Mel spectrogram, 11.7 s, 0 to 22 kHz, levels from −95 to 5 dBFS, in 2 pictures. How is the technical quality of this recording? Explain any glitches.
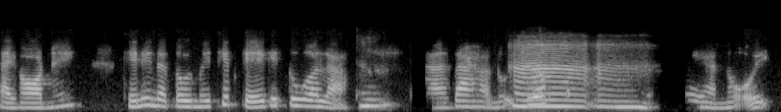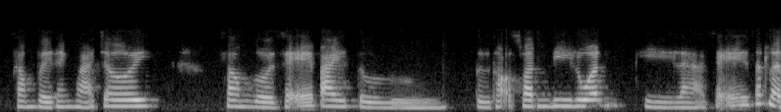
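The recording has three kinds of glitches typical of a voice call. The speech has nothing above 8 kHz, which fits a call codec like Opus at roughly 20 kbps.

Echo leak, 3.06 to 3.10 s. A very faint delayed copy of the speech slips through, about 35 dB below the voice. It arrives 405 ms late. This is likely a loudspeaker on the far side feeding its microphone, with the echo canceller missing a fragment.

Speech suppressed in double talk, 3.10 to 3.31 s and 4.24 to 5.28 s. The voice drops sharply, by around 40 dB at its deepest, for about 1.2 seconds in total. The likely cause is an echo canceller that heard both sides at once and turned everything down.

Short stall from a late packet, 6.95 to 7.00 s. One sound is held 31 ms too long, with a slight buzz or dip. A packet arrived late and the receiver stretched the last sound to fill the gap. 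Nothing is lost, but the timing shifts by 31 ms.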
